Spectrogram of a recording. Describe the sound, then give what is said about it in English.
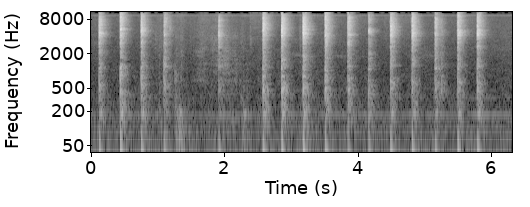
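Gentle hammer tapping, around twenty sharp, light knocks in a fairly steady, slightly uneven rhythm, with a faint low hum underneath and no voices. “Well, just very, very gently with your hammer. If you want to tap it down, you can.”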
